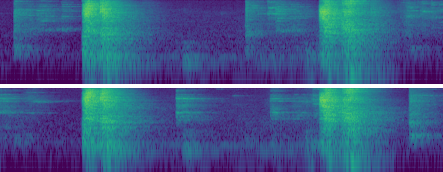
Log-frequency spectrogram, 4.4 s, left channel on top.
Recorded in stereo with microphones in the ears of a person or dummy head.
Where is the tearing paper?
5° left (ahead or behind), 0.5 m.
